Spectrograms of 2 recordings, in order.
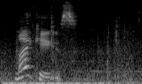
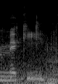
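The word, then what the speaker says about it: myki: Um, anyway, so we've got like reloadable public transport cards called Mikey's, and it's spelled M Y KI, like Mikey, and that's what Palmo's talking about. Palmo thought that they were Mickey.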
